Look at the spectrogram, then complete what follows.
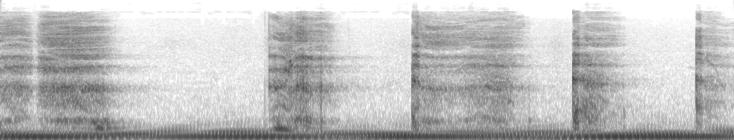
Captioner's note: cough cough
